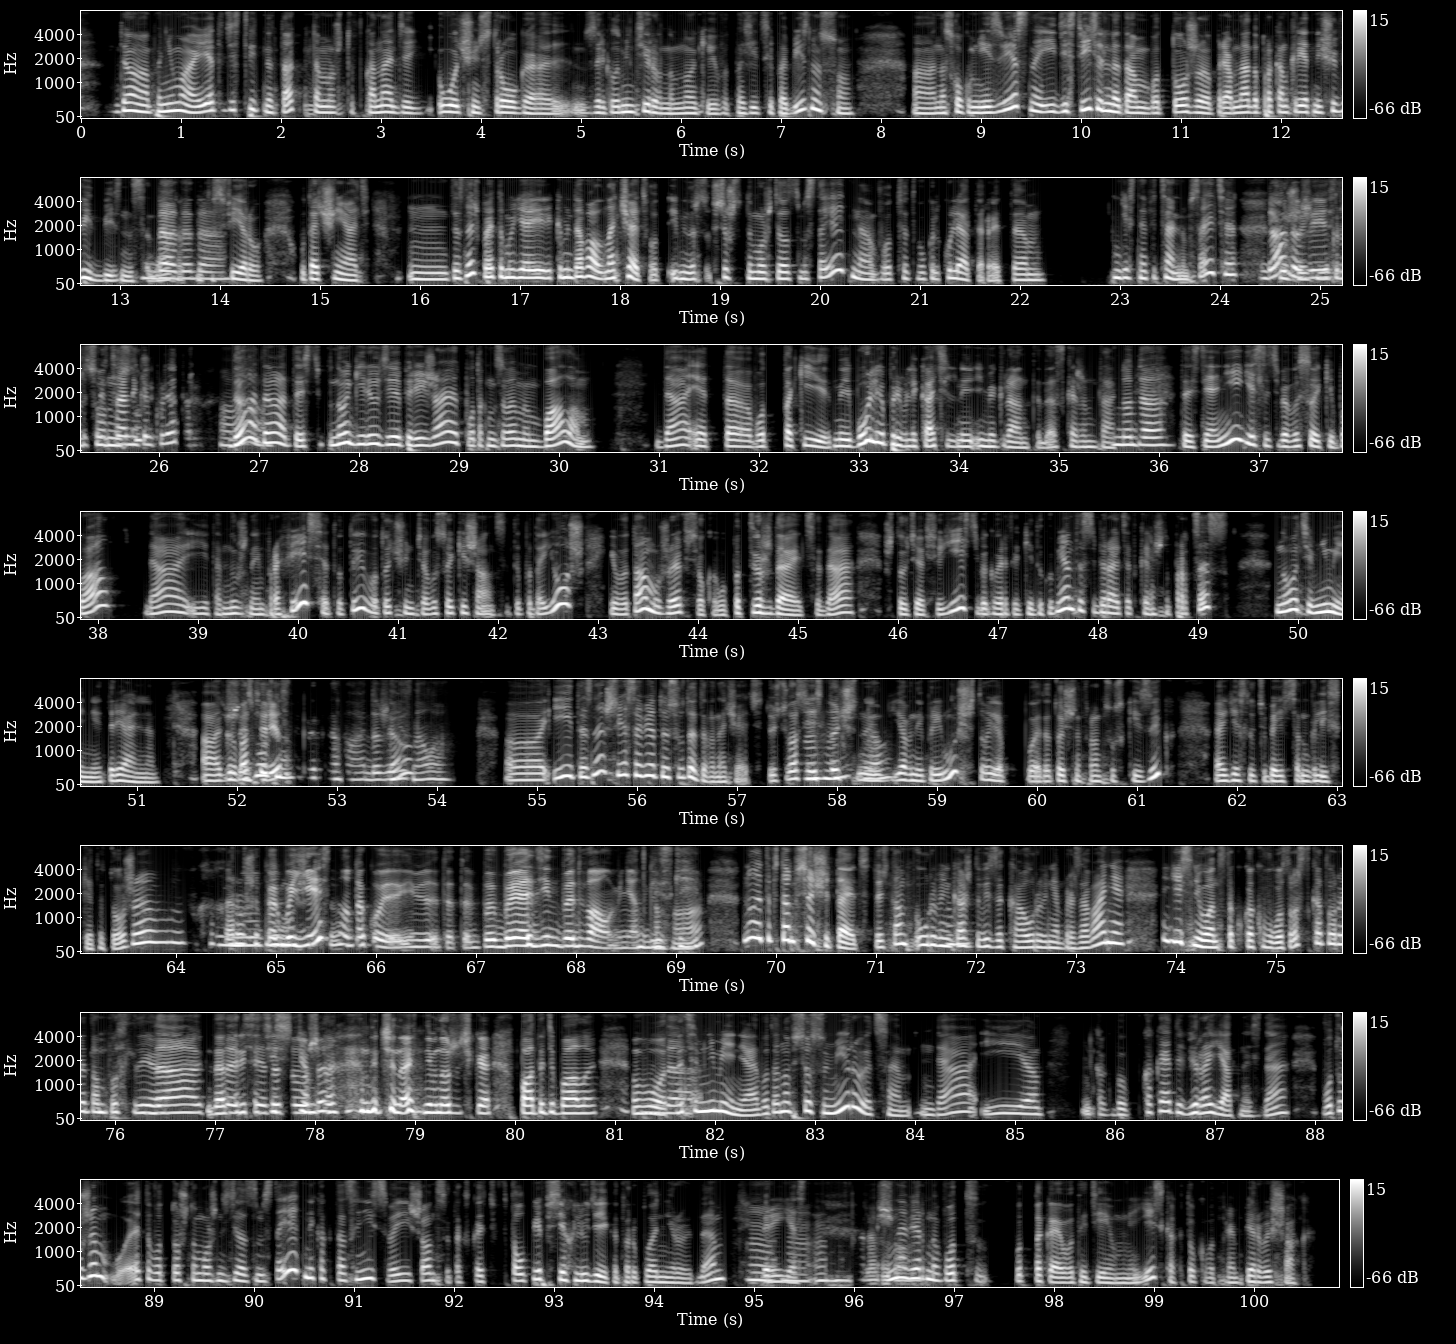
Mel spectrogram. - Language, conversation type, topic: Russian, advice, Как мне заранее выявить возможные препятствия и подготовиться к ним?
- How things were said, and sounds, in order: other background noise; chuckle; chuckle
